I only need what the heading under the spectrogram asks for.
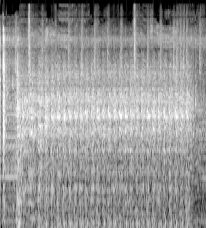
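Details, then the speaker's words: Boosted Nissan Z, throttle bodies reading about two volts instead of four: quick even starter churn for about four seconds that never catches or fires; crank-no-start blamed on a fried ECU, possibly damaged by another fault. "so i'm pretty sure it's gonna do the same thing basically just cranks like it doesn't even try to catch like any kind of feel so let's see what happens"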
